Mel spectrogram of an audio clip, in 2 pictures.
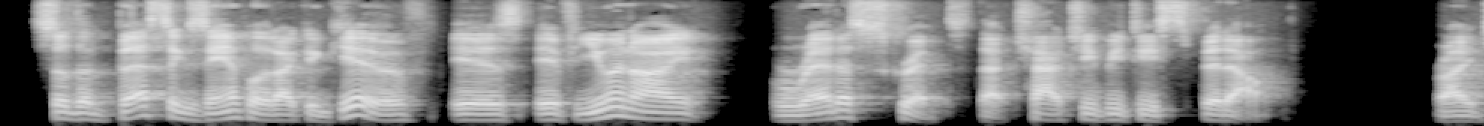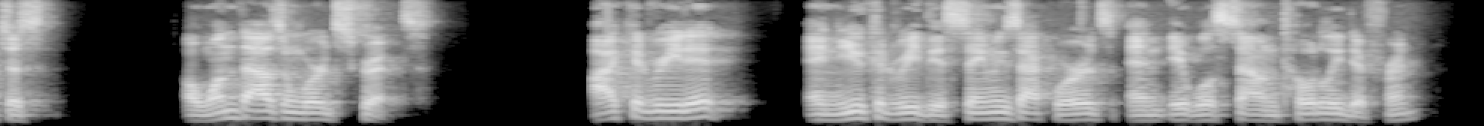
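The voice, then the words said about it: Jersey Korean accent. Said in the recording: “my weird Jersey Korean accent or I don't know what I have”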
